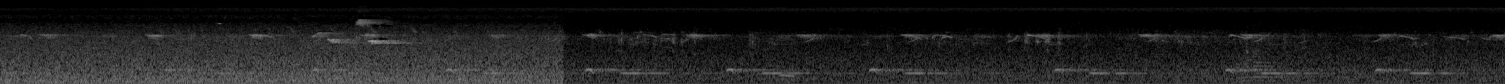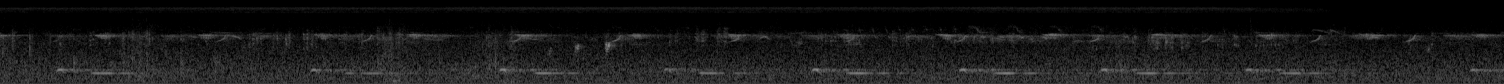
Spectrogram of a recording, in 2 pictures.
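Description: Bird calls: a short high chirp repeated about twice a second, over a low two-note call repeated about every second and a half. A steady hiss underneath cuts off abruptly about five seconds in.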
